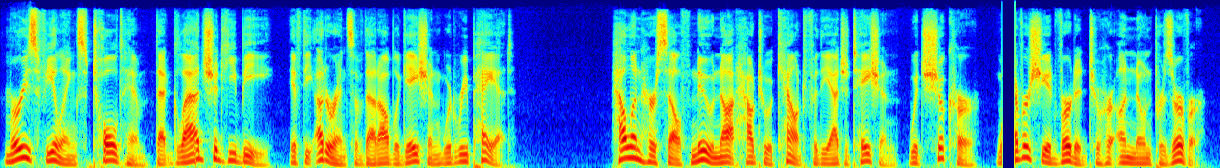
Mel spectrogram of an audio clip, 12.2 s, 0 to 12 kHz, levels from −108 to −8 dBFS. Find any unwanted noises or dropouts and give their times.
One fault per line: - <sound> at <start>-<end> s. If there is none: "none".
- dropout at 10.0-10.1 s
